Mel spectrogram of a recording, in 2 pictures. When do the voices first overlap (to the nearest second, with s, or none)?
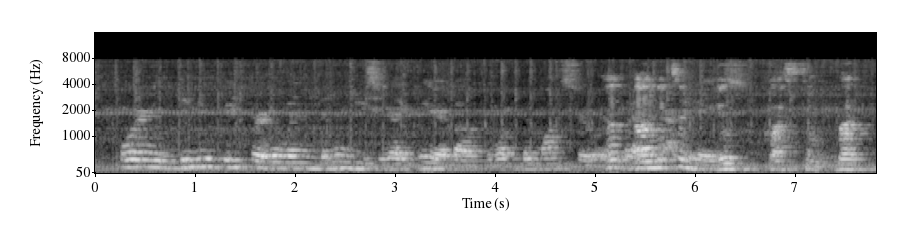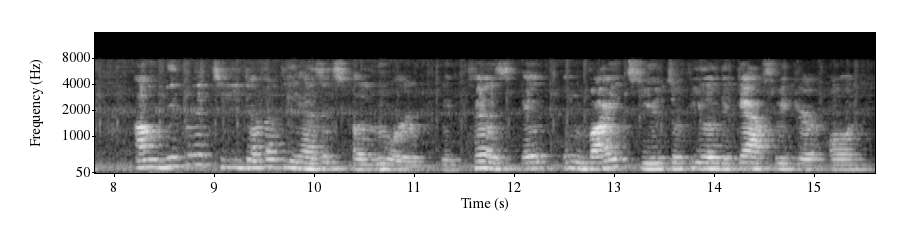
5 s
